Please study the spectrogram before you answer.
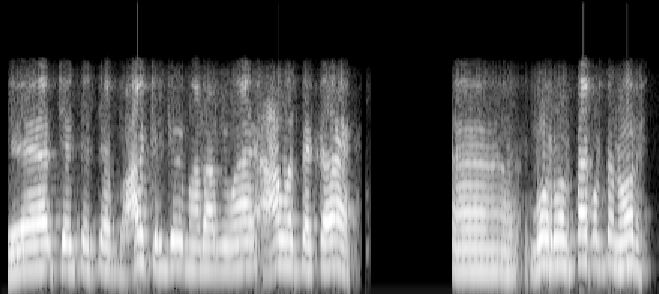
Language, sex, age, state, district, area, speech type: Kannada, male, 45-60, Karnataka, Belgaum, rural, conversation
